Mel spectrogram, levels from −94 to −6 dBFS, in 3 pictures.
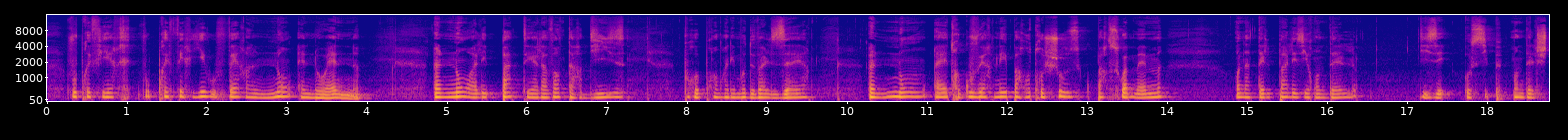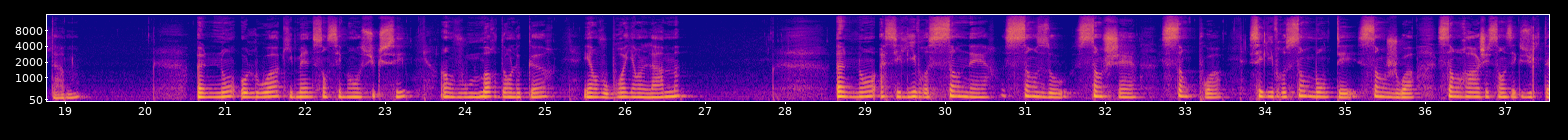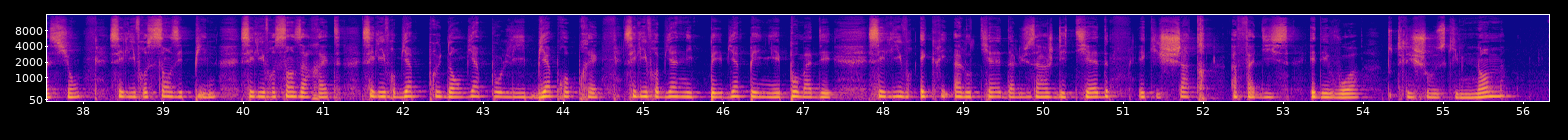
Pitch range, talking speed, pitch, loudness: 170-195 Hz, 135 wpm, 185 Hz, -29 LUFS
